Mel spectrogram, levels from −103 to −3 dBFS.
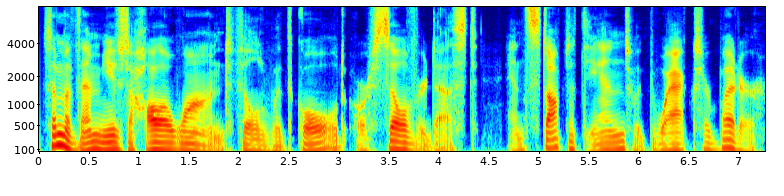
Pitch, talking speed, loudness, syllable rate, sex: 100 Hz, 180 wpm, -21 LUFS, 4.0 syllables/s, male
